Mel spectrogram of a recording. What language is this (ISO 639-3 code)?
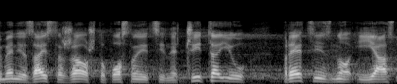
srp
